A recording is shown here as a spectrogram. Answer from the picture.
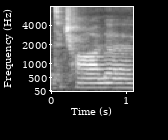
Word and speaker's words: T'Challa: like a child I was as it's a T'Challa child oh it's cha cha cha cha ok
